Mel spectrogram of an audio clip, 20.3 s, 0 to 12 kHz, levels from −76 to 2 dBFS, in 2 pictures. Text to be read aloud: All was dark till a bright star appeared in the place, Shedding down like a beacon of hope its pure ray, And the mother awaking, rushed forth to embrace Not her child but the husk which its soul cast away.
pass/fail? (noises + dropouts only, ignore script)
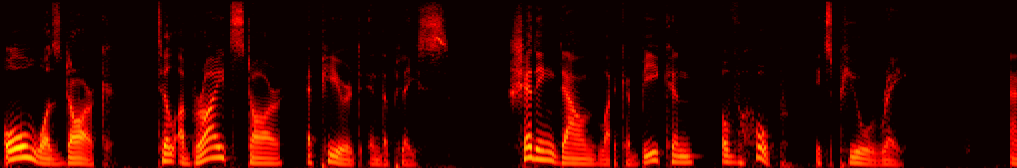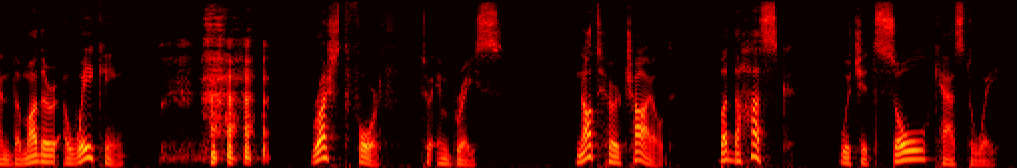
fail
